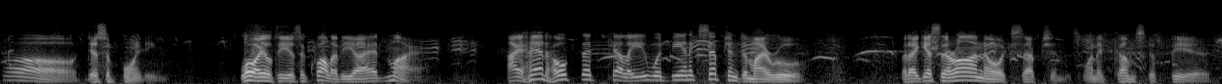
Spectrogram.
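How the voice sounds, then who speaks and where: A ruthless general with a coldly measured manner, his pitch swooping widely from low growls to sharper peaks. The line comes through a dull, lo-fi old TV soundtrack with faint noise behind it. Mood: contemptuous. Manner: calm, menacing, measured. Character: cold ruthless male general, older man.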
